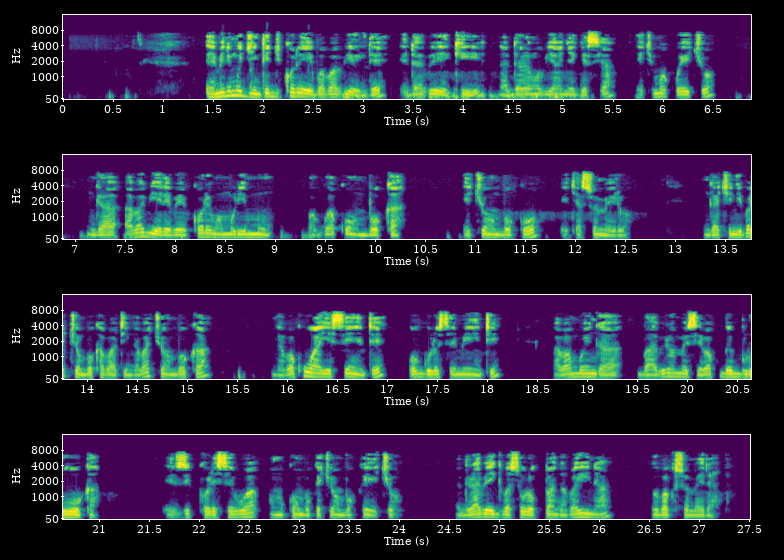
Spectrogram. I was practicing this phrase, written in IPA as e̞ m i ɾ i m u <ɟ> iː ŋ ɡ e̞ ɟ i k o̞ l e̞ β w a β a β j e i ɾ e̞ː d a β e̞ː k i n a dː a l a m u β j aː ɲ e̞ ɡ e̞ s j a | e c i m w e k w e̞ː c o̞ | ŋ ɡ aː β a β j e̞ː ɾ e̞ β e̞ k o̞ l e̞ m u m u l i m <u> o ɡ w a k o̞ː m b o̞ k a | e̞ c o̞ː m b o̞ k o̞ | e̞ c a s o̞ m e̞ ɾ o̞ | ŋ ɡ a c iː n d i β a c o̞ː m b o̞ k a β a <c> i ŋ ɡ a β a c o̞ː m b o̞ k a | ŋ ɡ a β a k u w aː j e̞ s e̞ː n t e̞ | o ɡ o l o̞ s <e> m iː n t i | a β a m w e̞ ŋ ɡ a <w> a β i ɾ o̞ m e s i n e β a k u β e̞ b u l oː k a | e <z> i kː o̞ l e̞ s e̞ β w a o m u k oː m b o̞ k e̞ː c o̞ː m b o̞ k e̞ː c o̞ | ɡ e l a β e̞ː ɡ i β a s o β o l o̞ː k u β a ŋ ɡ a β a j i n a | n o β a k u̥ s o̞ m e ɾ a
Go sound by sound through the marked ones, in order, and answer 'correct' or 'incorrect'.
correct, correct, incorrect: t, correct, incorrect: β, correct

